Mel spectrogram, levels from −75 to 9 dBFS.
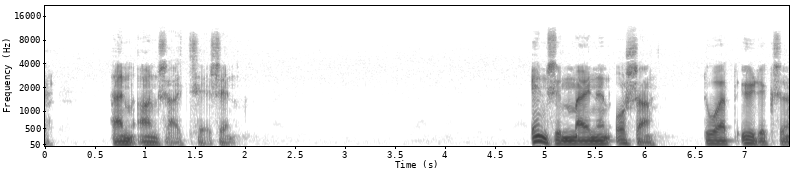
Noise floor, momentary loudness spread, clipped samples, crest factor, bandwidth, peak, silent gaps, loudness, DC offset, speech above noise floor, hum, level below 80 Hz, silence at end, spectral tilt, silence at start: -60 dBFS; 14 LU; under 0.1%; 18 dB; 11.5 kHz; -4 dBFS; none; -20 LUFS; under 0.1%; 42 dB; none; -36 dBFS; 0 s; -6 dB/octave; 0 s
